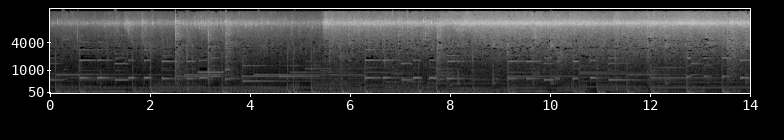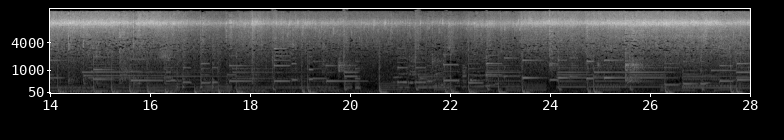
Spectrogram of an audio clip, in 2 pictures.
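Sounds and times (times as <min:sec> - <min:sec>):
onion and garlic sizzling in a wok: 0:00.0 - 0:04.8, 0:05.4 - 0:28.0
background music: 0:00.0 - 0:28.0.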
